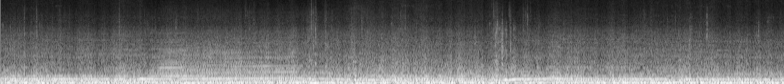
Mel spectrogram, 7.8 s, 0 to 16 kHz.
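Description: A BMW E36 M3 engine revs steadily while driving, its droning tone rising and dipping with throttle changes over constant road and wind noise, loud and close with no talking.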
